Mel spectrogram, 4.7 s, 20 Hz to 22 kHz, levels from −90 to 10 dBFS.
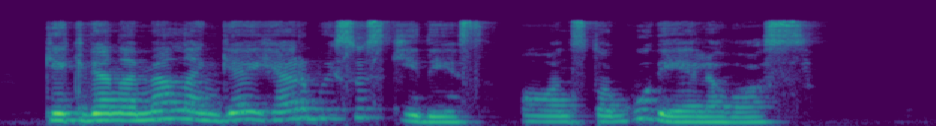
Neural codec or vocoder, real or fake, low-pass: none; real; 10.8 kHz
